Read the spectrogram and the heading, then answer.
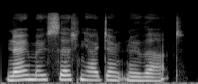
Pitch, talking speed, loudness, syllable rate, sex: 200 Hz, 210 wpm, -18 LUFS, 5.1 syllables/s, female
